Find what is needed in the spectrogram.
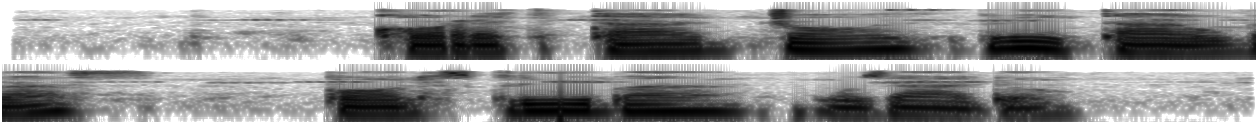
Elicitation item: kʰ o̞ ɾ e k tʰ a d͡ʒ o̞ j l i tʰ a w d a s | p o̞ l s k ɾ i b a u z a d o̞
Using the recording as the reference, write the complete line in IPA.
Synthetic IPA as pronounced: kʰ o̞ ɾ e k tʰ a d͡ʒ o̞ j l i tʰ a w ɡ a s | p o̞ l s k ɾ i b a u z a d o̞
